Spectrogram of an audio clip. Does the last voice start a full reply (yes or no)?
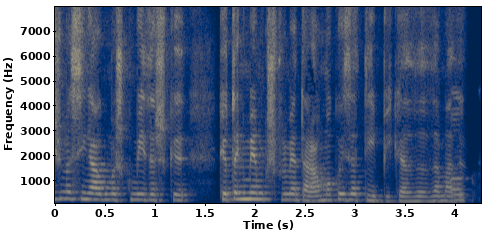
yes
